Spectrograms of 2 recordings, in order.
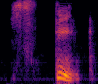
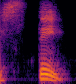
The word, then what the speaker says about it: steak: steak steak with steep I've heard Brazilian say stick stick is pedesta pow you don't eat that that's not edible what you eat is a steak so hamburger steak it's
